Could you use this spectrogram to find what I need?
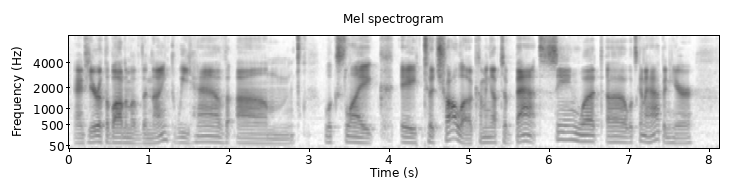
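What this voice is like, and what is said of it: Martin Freeman as baseball announcer. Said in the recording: “there is like a baseball announcer cadence to his speech, where at any moment I expected Martin Freeman to just look at the camera and go”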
